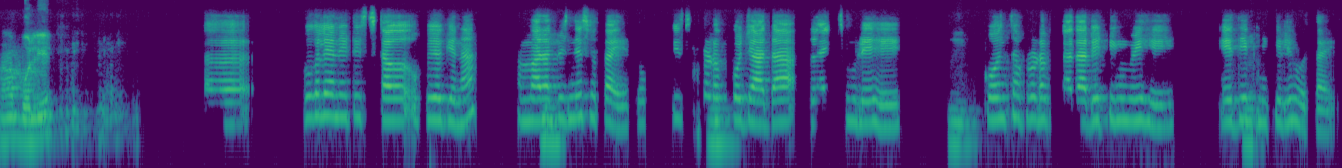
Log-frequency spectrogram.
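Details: Adult speaker, likely over an online call; Normal voice.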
